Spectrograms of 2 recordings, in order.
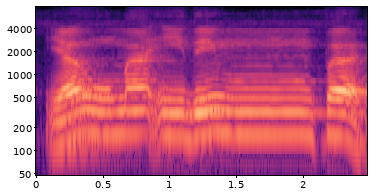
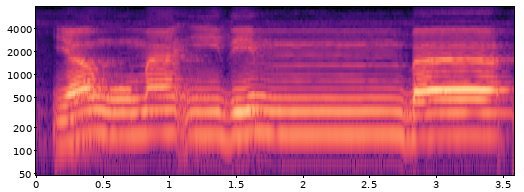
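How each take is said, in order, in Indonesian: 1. Sebelum ba terdengar bunyi n. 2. Sebelum ba terdengar bunyi m. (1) "jangan dibaca yauma idzin ba, tidak" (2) "tapi diganti dengan mim"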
